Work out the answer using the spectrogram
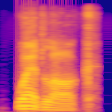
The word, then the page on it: wedlock: British English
